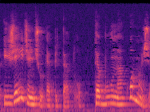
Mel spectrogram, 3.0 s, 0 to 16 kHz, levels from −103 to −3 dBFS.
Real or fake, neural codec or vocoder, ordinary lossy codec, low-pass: real; none; AAC, 48 kbps; 14.4 kHz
